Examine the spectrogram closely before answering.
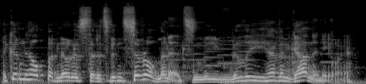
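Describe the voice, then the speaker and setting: Male streamer, casual and expressive, reading aloud with animated, swinging intonation over music. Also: on the high side, racing. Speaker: game streamer. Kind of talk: live playthrough commentary, reading game text aloud.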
